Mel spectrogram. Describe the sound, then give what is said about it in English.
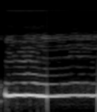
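A person imitates a wolf howl, holding one loud, steady, high-pitched voiced note for about a second with little change in pitch. “And then I will be literally able to howl at the moon.”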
